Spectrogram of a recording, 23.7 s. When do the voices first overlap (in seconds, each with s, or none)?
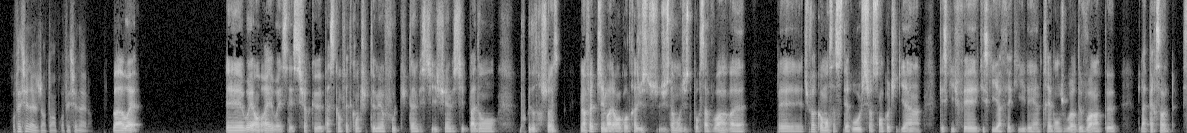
none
